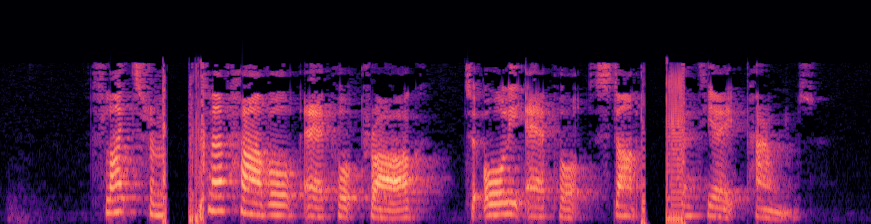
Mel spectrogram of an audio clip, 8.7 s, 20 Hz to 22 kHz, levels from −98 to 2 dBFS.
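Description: The whole speech clip sounds dull and plainly swirly, with nothing above 7.6 kHz, which is likely AAC compression at a low bitrate, around 24 kbps. The encoder drops the top band and thins out detail, so sibilants come across smeared.

At 1.63 s the cable gets pulled and plugged in: a pop, about 0.36 s of near silence, a 0.12 s burst of 50 Hz mains buzz as the tip scrapes, then a pop at 2.04 s. It happens again from 6.41 to 6.85 s, with 0.38 s of dropout and 0.16 s of buzz, this time at 60 Hz.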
